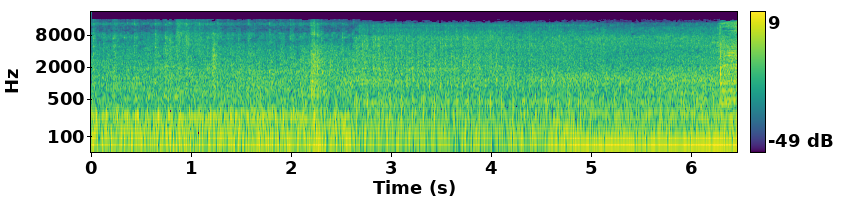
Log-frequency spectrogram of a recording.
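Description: A heavy truck's engine running at close range, a continuous low rumble with road noise. The rumble settles into a steadier low drone in the last second or so.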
